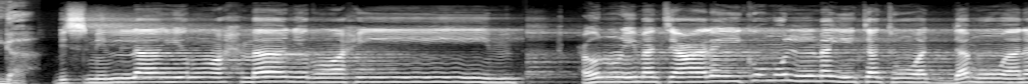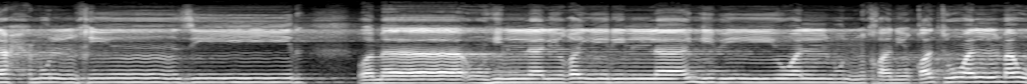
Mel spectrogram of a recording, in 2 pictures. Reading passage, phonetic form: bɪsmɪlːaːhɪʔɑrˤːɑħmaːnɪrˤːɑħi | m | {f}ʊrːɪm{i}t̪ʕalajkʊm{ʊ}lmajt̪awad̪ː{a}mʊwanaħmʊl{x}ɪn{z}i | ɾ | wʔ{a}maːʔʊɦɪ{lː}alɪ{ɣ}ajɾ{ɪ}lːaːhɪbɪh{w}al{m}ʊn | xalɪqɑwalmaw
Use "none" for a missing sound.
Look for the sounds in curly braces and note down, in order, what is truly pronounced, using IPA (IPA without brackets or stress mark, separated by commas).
ħ, a, ʊ, a, x, z, a, lː, ɣ, ɪ, w, m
